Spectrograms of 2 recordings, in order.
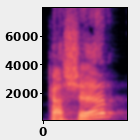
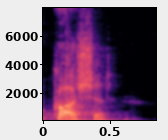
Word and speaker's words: kosher: kasher ou kosher. – Depende é, da pronúncia. – Eu via kosher. – É. é. Depende se a pronúncia é ashkenazi ou faradi.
